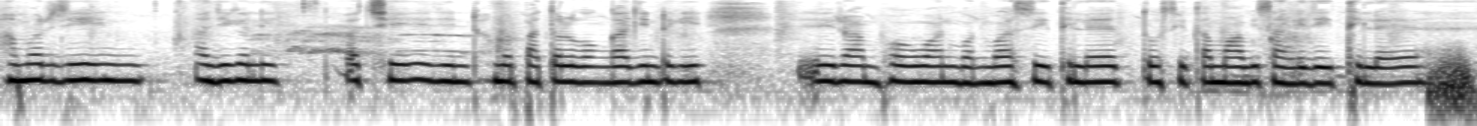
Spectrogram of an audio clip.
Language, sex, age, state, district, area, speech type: Odia, female, 18-30, Odisha, Nuapada, urban, spontaneous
